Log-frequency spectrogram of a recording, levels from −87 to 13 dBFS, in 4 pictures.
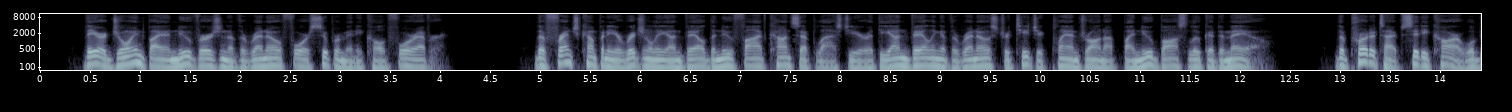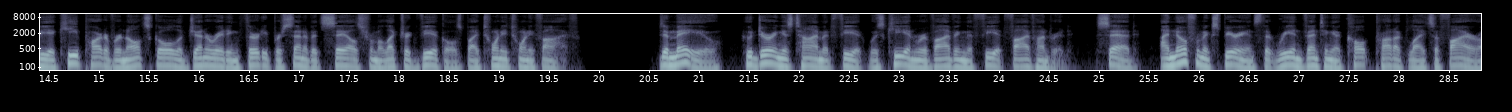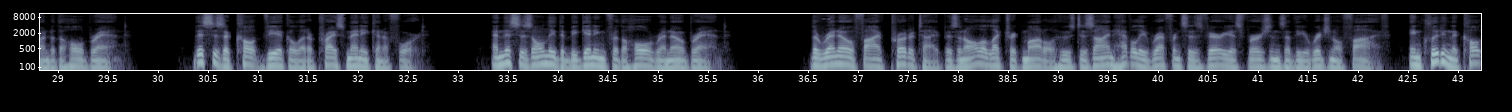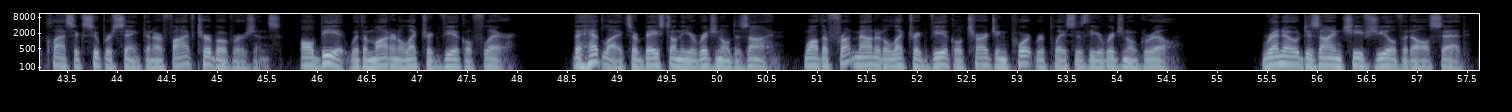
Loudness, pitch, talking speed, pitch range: -28 LUFS, 100 Hz, 190 wpm, 90-115 Hz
